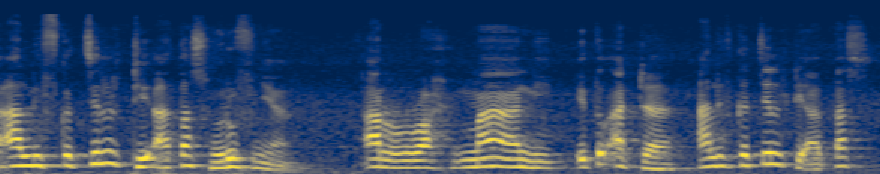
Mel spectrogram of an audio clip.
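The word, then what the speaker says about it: الرحمن: juga yang sebaliknya ahlinya Nggak ditulis tapi dibacanya panjang misalnya ar-rahmani Bismillahirrohmanirrohim gak mungkin kalian Menulis ar-rahman terus ada Alfian tapi tetep dibaca panjang nanya ar-rahmani ar-rahmani meskipun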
